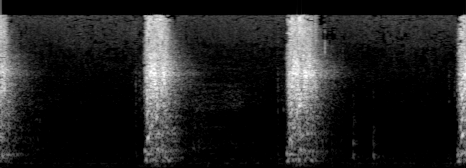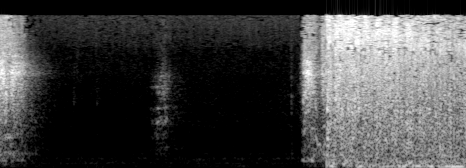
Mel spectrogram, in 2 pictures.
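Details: Husky dog sneezing: four sharp, explosive breathy bursts roughly every one and a half seconds, the fourth softer, followed by a sudden loud, steady rushing noise that fills the rest of the recording.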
